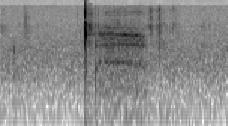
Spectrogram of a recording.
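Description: Near silence, broken a little under a second in by one faint sharp click and a brief soft rustle of Bible pages being leafed through.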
